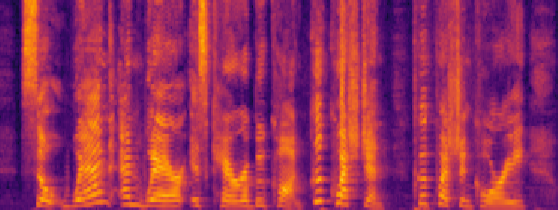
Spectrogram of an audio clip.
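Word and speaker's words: Cariboo Con: Caribou Con, for those of you listening, it's spelled C-A-R-I-B-O-O, like boo.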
